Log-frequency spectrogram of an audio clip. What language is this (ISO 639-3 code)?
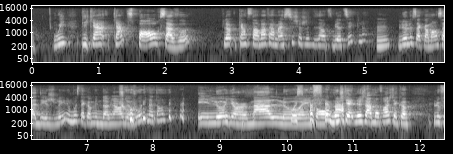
fra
